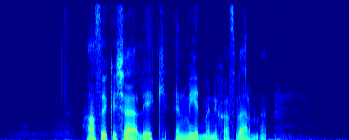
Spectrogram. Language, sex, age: Swedish, male, 38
